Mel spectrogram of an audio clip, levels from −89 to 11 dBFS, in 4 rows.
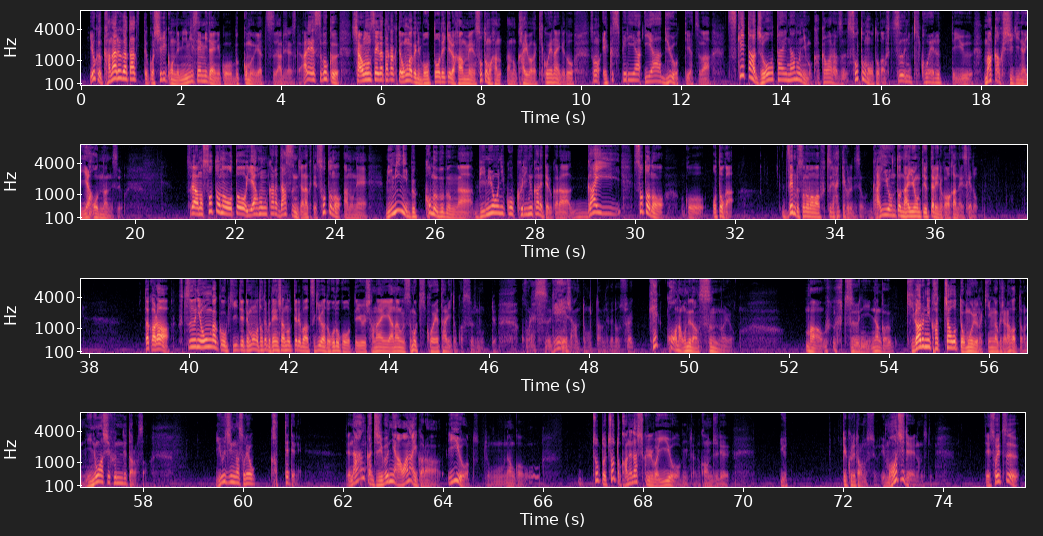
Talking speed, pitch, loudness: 335 characters per minute, 125 Hz, -21 LUFS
